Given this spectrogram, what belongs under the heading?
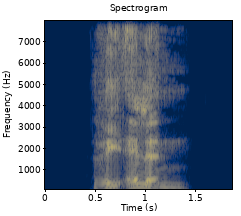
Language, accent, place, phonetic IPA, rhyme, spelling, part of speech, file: German, Germany, Berlin, [ʁeˈɛlən], -ɛlən, reellen, adjective, De-reellen.ogg
- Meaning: inflection of reell: 1. strong genitive masculine/neuter singular 2. weak/mixed genitive/dative all-gender singular 3. strong/weak/mixed accusative masculine singular 4. strong dative plural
